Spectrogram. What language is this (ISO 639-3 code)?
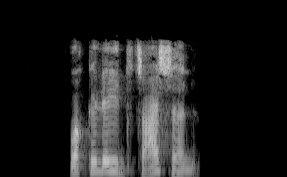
kab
